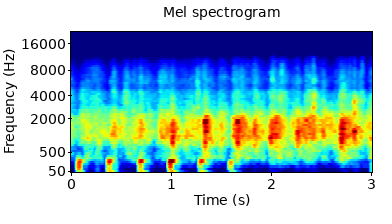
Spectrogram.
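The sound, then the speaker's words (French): A church audience applauds together to thank the cleaning, maintenance and works teams, a dense wash of many hands clapping steadily, with a few low thumps in the first second and a half before the clapping carries on evenly. “Et je pense qu'on peut les applaudir pour les remercier ce matin.”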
